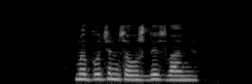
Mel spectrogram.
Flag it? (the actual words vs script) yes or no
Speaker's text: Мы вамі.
yes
